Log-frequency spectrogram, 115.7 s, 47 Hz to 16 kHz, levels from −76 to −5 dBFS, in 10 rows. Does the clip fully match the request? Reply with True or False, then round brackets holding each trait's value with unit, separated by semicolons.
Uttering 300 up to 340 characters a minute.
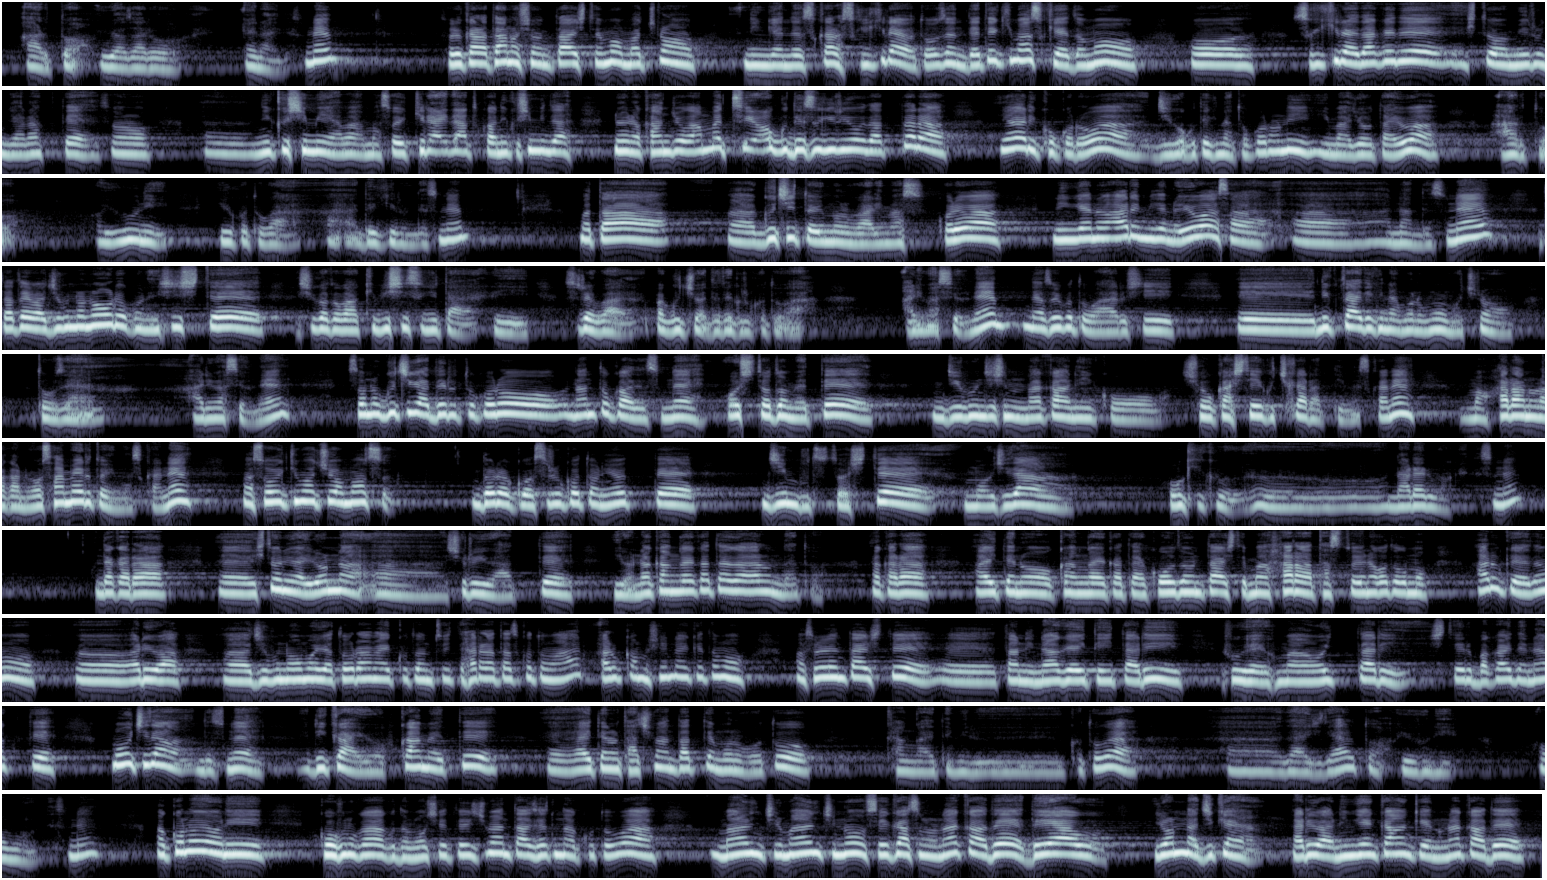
True (320 characters per minute)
